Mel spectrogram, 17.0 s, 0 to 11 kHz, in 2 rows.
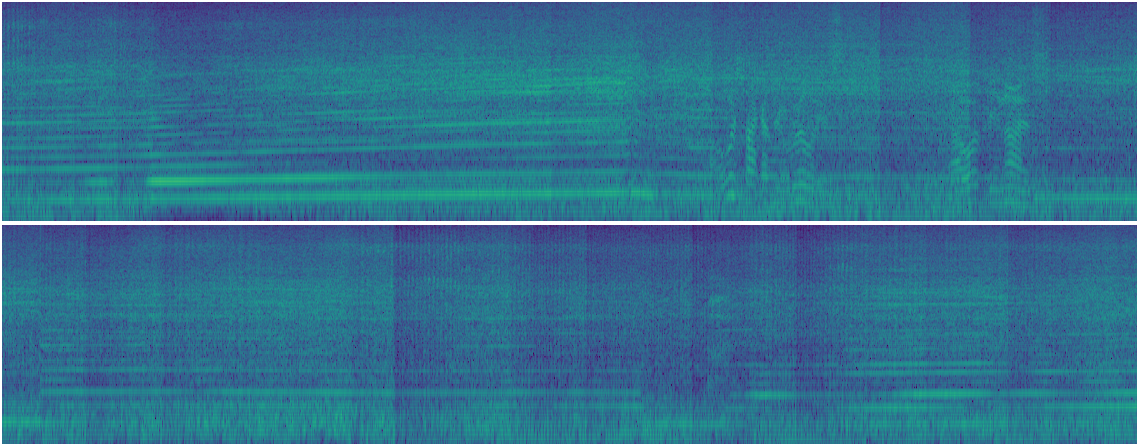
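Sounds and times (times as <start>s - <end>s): motorcycle engine at steady revs: 0.0s - 17.0s
wind rush on microphone: 0.0s - 17.0s.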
